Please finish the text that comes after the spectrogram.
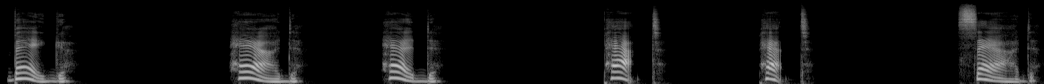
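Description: Woman slowly drilling English vowel sounds. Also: low voice, no room sound, studio quality. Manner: carefully enunciated, reading example sentences. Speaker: pronunciation teacher. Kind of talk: slow, deliberate word-and-sentence drill.

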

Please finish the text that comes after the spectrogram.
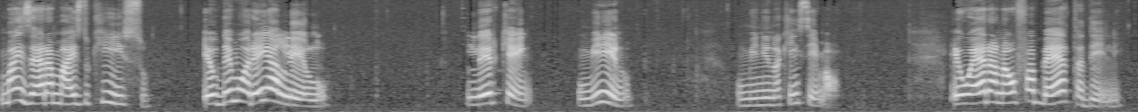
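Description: A woman's voice: sits high, animated, measured pace, pauses often, dry recording. A Brazilian Portuguese-speaking woman teacher walking students through exam questions, asking and answering her own questions. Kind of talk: exam-prep lesson, reading and explaining questions.

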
